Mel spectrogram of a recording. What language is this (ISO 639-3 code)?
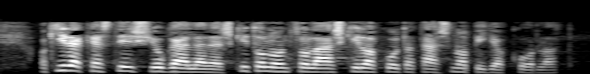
hun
